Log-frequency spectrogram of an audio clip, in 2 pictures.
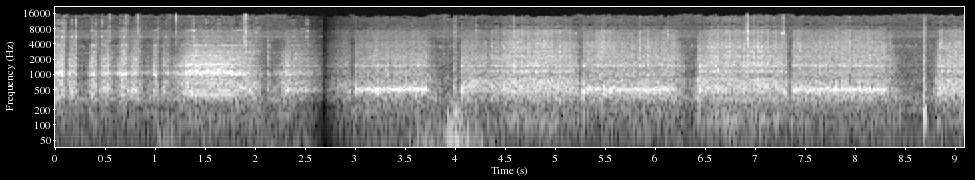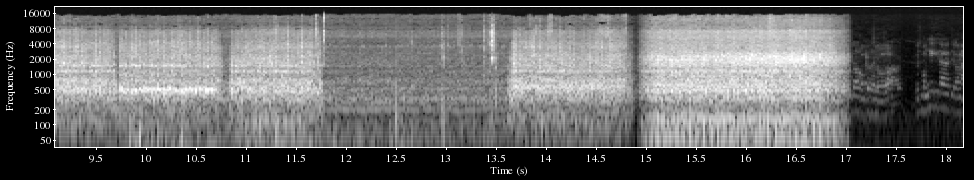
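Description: A metal tap grinds as it cuts into metal.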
